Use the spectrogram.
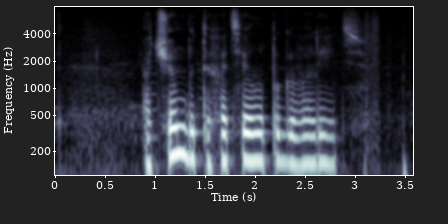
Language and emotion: Russian, sad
